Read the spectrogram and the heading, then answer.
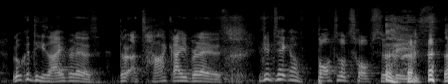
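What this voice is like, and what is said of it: Put-on sophisticated Edinburgh Scottish accent. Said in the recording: “You have like a sophisticated Scot. Like you're from Edinburgh. ... you're from a university town.”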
